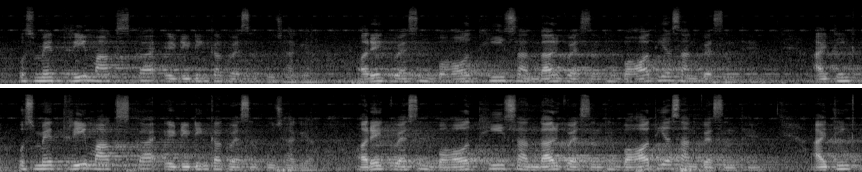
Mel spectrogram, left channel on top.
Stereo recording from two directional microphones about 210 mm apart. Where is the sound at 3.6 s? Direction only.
40° right (ahead or behind).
